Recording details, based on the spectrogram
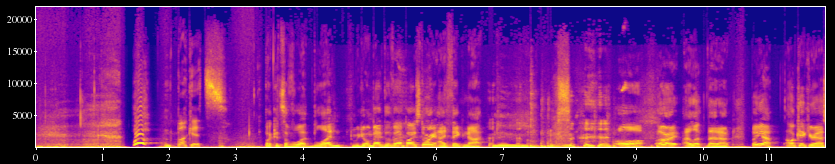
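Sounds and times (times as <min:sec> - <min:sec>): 
person yawning with a breathy inhale: 0:00.9 - 0:01.8
speech: 0:01.9 - 0:11.8
laughter: 0:04.8 - 0:10.5.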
